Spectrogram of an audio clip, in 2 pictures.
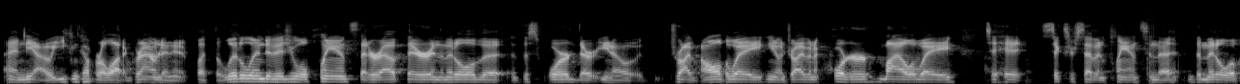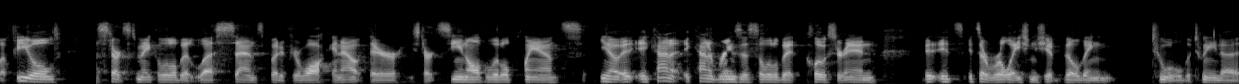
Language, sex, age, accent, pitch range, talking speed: English, male, 30-49, American, 105-120 Hz, 240 wpm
